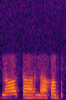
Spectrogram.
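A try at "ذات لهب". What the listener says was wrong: جی ذات نہیں کہ اس کو تا کو نہیں کھینچیں, ذات لہب.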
